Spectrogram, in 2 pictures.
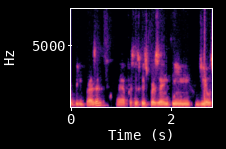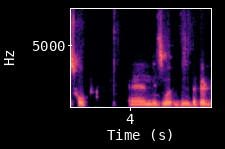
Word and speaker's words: Dioscope: Dioscope or Dioscope? How do you pronounce it? Dioscope.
